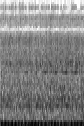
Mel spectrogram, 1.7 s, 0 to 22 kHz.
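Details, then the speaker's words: 2020 GMC 2500HD AT4 6.6L Duramax diesel: deep steady idle with even pulse, no knocking or ticking; normal healthy idle. "So no knocking, no ticking, sounds good, looks good, everything's stocked there."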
